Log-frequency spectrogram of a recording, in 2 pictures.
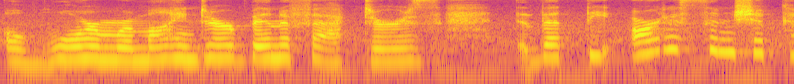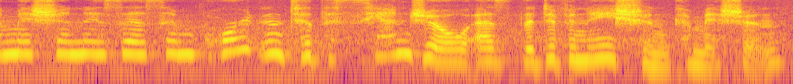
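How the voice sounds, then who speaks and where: A woman's voice: high voice, lively intonation, moderate pace, a bit bright, slight background noise. A woman voicing a courteous, cautious young guide in a video game, explaining things formally and politely. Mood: cautioning. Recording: background music throughout.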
